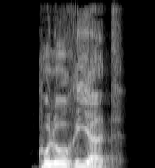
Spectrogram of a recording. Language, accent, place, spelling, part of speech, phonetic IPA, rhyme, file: German, Germany, Berlin, koloriert, verb, [koloˈʁiːɐ̯t], -iːɐ̯t, De-koloriert.ogg
- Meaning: 1. past participle of kolorieren 2. inflection of kolorieren: third-person singular present 3. inflection of kolorieren: second-person plural present 4. inflection of kolorieren: plural imperative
